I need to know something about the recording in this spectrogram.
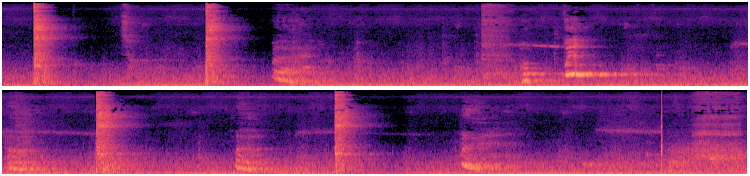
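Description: A loaded barbell's iron plates knock on the floor during deadlifts.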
